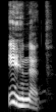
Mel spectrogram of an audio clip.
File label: Night Elf Male Official NPC Greeting; wowpreklad; czwow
